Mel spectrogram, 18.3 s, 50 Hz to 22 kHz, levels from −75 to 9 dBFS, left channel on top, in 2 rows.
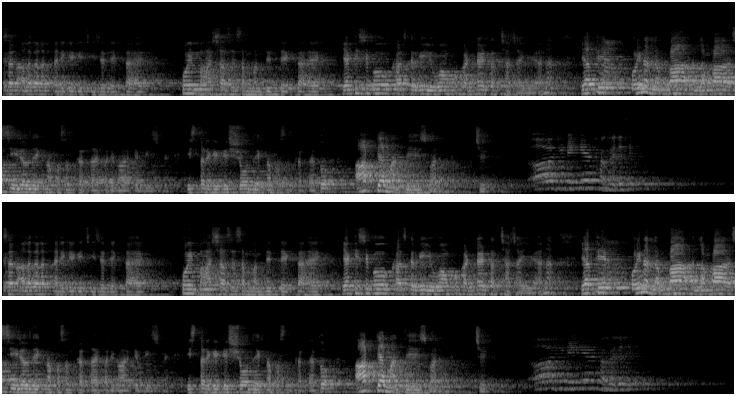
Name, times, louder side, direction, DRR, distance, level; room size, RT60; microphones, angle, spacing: voice 1, 0.0-1.8 2.2-13.3 13.6-14.8 15.1-15.2, right 1 dB, 20° right, 4 dB, 0.9 m, -30 dB
voice 2, 7.4-7.7 15.7-17.0, left 3 dB, 65° left, -1 dB, 1.7 m, -40 dB
21.0 x 7.1 x 3.0 m, 2.1 s
head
